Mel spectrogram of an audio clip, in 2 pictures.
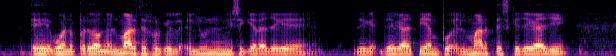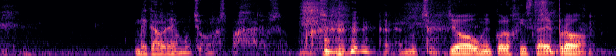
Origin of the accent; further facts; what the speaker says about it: Galicia, Spain; Claro, como buen gallego, todavía estoy esperando a que llueva.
